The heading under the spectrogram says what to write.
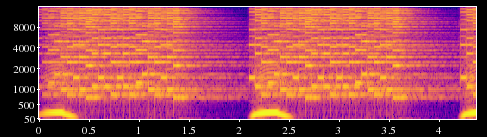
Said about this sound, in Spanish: Oye, tu teléfono inteligente con cámara está sonando.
